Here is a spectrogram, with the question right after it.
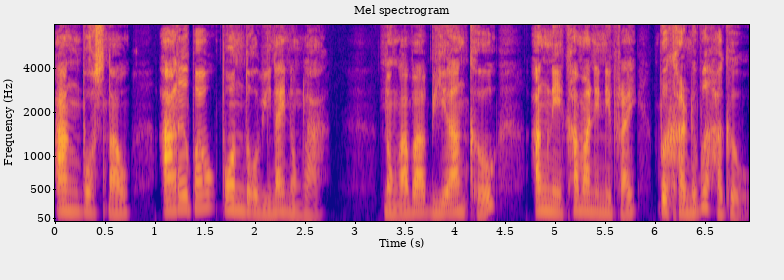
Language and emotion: Bodo, fearful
